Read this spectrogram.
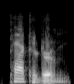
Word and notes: pachyderm: American English

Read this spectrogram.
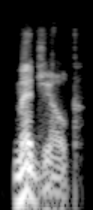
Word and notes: megilp: British English

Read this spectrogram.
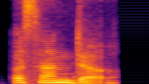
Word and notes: asunder: Indian

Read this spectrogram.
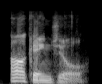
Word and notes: archangel: British English

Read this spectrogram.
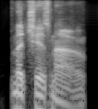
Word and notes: machismo: British English

